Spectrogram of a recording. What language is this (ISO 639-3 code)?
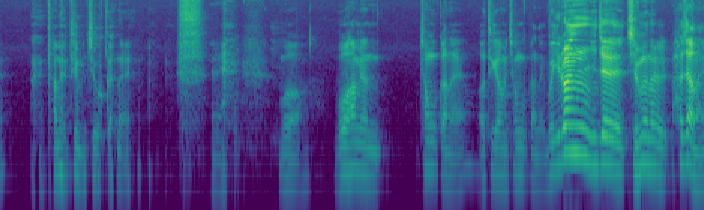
kor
